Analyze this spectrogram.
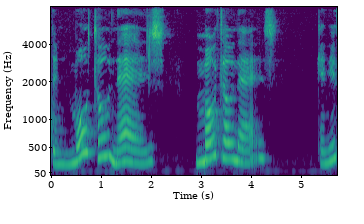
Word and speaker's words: motoneige: I think there's two O sounds.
